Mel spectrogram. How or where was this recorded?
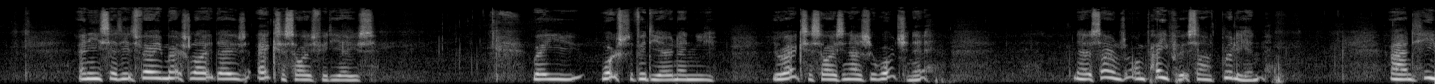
outdoors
